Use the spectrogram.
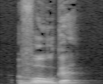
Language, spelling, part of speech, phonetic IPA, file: Russian, Волга, proper noun, [ˈvoɫɡə], Ru-Волга.ogg
- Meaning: 1. Volga (a major river in Russia, the longest river in Europe) 2. Volga (mid-size Russian automobile often used as a taxi) 3. Volga (Russian rocket upper stage)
